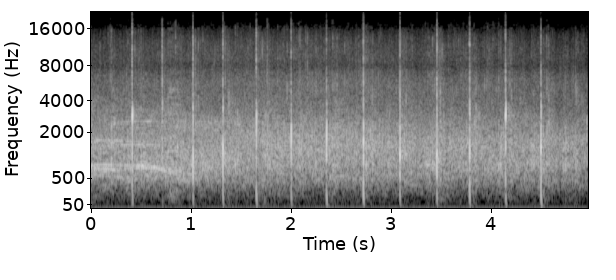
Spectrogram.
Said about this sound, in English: a round of applause for our signers.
